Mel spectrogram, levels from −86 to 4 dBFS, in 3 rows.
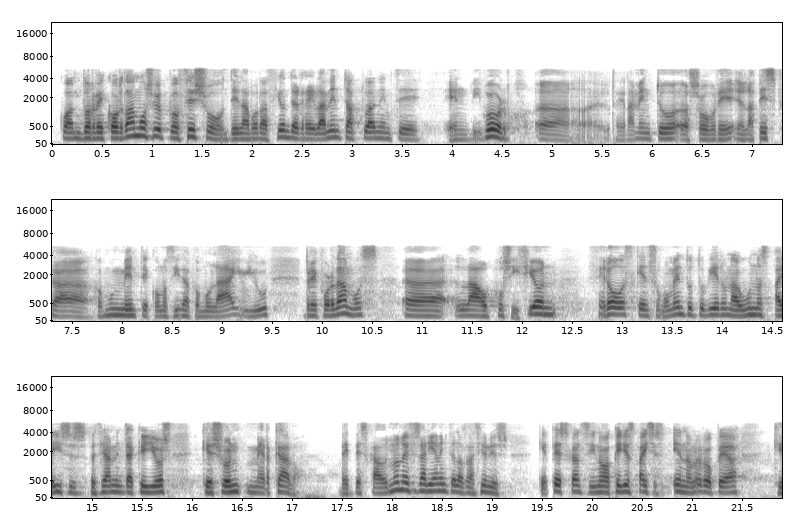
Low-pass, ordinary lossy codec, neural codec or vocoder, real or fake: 5.4 kHz; none; codec, 16 kHz, 1 kbps, X-Codec, HuBERT features, trained on LibriSpeech; fake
